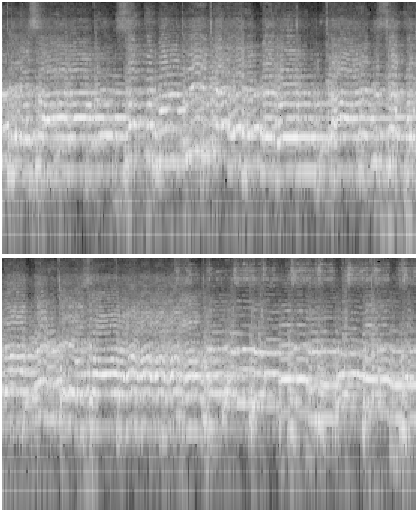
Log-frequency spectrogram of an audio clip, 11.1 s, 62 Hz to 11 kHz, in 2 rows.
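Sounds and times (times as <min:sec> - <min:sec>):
bowed sarangi melody: 0:00.0 - 0:11.0.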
